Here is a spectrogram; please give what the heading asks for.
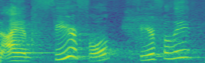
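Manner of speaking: fearfully squeaked high, wonderfully lifted; playful demo for kids; mock fearful then wonderful. Shown as a demonstration. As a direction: act scared then amazed. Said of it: "And then".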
